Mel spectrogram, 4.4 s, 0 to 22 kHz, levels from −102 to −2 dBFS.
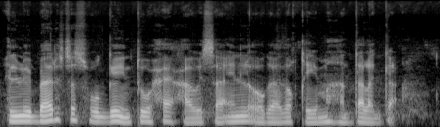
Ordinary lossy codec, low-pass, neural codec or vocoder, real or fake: none; none; vocoder, 44.1 kHz, 128 mel bands every 512 samples, BigVGAN v2; fake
